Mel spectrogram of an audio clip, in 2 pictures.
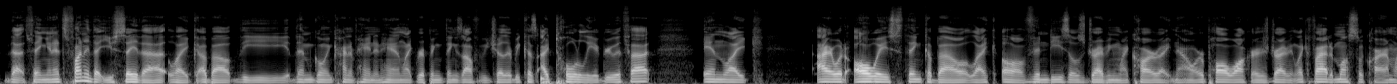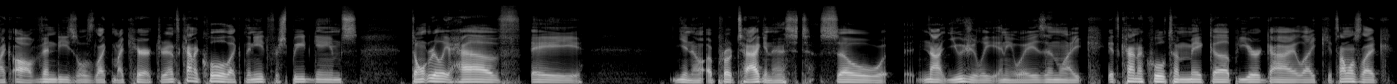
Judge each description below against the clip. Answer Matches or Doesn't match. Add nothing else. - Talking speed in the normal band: Doesn't match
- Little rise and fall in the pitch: Matches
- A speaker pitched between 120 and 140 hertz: Doesn't match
